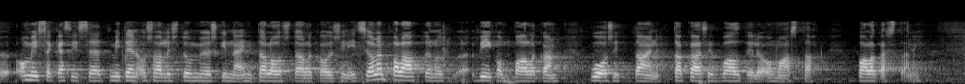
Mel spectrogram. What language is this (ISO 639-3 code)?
fin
